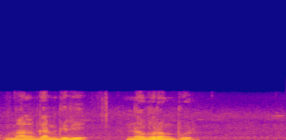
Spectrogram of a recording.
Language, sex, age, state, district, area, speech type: Odia, male, 45-60, Odisha, Koraput, urban, spontaneous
